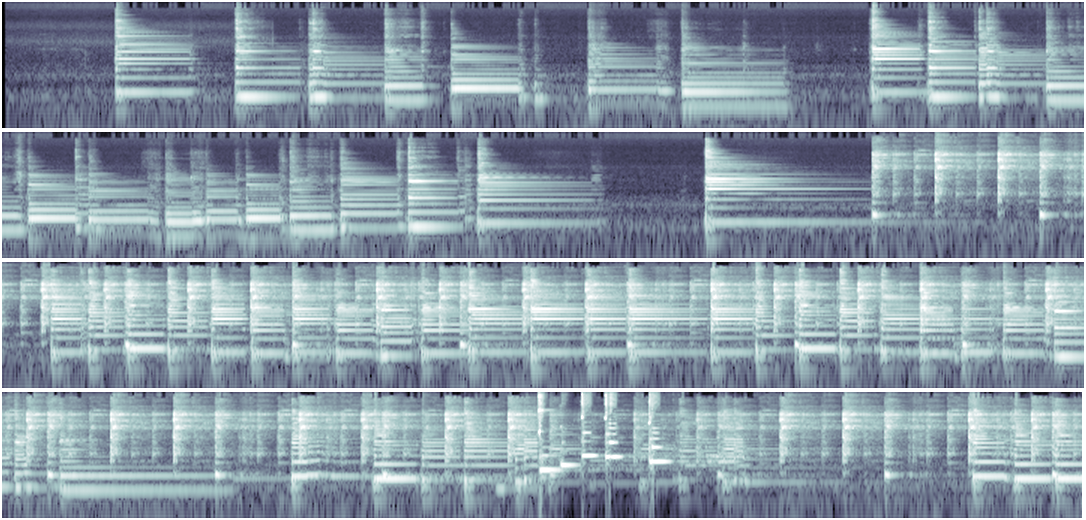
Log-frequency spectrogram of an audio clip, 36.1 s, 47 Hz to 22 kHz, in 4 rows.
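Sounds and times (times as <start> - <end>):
plucked string instrument melody: 31.6 - 33.2.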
